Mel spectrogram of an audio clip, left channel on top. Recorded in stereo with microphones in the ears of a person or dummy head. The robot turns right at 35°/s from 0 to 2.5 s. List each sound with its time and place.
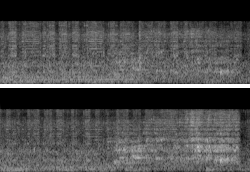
1.1 s a toilet flushing: 160° right; by 2.4 s 115° right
